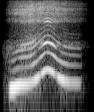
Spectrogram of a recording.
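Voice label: Vox Deny, Korean; Lavril; kingsraid; voices heroes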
